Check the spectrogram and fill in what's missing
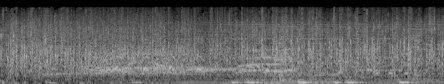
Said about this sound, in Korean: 여러분 박수를 청해 주시기 바랍니다.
